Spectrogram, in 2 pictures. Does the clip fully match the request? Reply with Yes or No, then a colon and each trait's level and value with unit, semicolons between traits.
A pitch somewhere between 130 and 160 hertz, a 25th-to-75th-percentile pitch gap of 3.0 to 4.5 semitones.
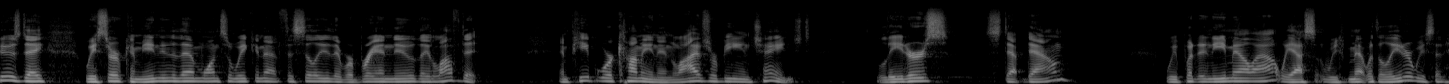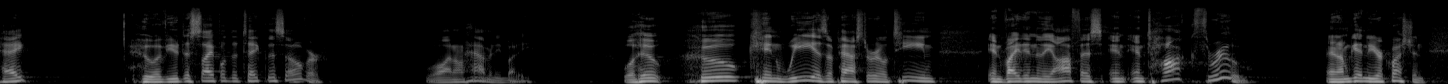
Yes: low, 135 Hz; average, 3.4 semitones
